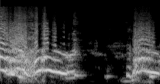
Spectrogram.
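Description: A dog barks twice, a long, drawn-out, tonal bark followed by a shorter one after a brief pause, loud and clear with no one talking.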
